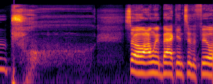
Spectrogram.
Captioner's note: mimics explosion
